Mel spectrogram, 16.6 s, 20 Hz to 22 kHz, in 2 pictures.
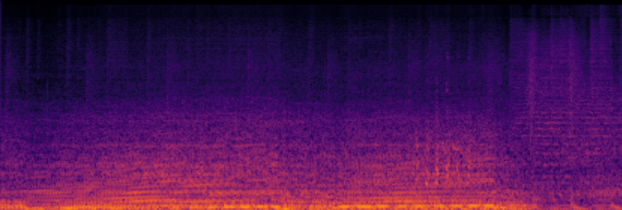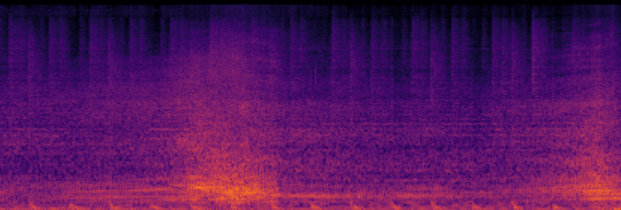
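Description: A Shelby Mustang GT500E Eleanor recreation muscle car drives and accelerates. Its loud engine rises through the gears, drops after a shift, then surges again in strong pulls, with the low throaty rumble of a V8 close by.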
